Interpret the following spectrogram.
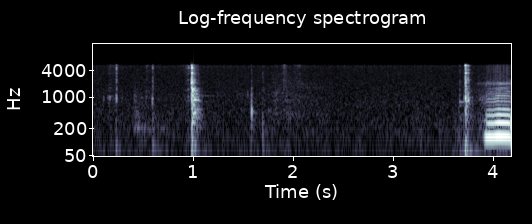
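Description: Light taps and clicks of a ruler and marker being handled on cardboard: a few small ticks, a sharp click about a second in, a softer one shortly after and another sharp click near the end.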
